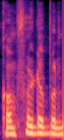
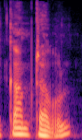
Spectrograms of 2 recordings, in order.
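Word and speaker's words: comfortable: কমফর্টেবল feel করি না কমফর্টেবল না উচ্চারণটা হচ্ছে কমফেবল এনিওয়ে আমরা যখন ইংরেজি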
